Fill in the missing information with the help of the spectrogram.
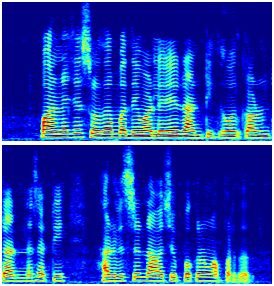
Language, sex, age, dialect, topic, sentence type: Marathi, female, 31-35, Standard Marathi, agriculture, statement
